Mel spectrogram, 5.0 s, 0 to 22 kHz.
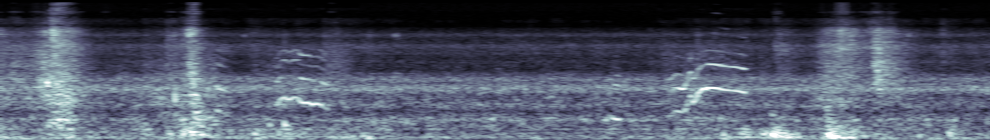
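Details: Premature kitten meowing indignantly while hugged tightly by mother cat Ginny, among several litters of kittens: two thin, high rising-and-falling mews, one near 1.5 seconds and a stronger one near 3.5 seconds, over faint rustling and handling noise.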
